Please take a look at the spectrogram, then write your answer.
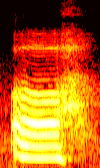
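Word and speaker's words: औज़ार: The other words with Aurat you can write is Auzar. Auzar are tools. There is a dot at the bottom of J to pronounce it as Z.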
